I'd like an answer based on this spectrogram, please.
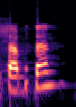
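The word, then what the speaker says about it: ثَبْتًا: Kalau sabtan, dia punya penelitian terhadap riwayat itu sangat baik. Dibaca huruf ba-nya dhammah, sabtan. Kalau sabatan itu sanad-sanadnya. Kalau sabtan itu orangnya. Itu beda cara bacanya. Sabtan dengan sabatan.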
